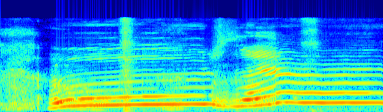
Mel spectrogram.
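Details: Abbey, a female Puggle going gray around the face, howls indoors: a steady, drawn-out tone held for about a second and a half, a brief dip, then a rising second howl sustained to the end.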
